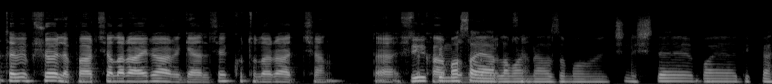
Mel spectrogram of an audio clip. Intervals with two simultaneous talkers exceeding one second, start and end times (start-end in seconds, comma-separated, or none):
4.1-5.4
